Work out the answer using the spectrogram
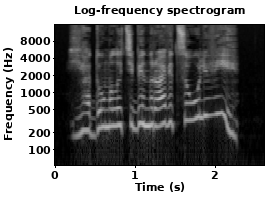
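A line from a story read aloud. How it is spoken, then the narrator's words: Breathless. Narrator (Russian): выдохнула я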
